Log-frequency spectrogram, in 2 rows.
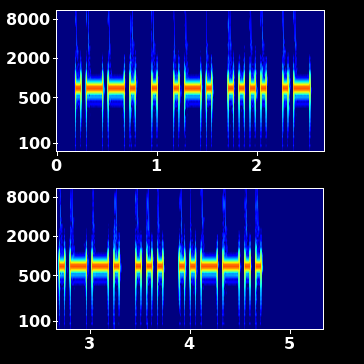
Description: Morse code, heard as a keyed tone, about 21 wpm, 700 Hz. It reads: PERHAPS?
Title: Sentences from Top 1000 Words - Review Part 2 - 22wpm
